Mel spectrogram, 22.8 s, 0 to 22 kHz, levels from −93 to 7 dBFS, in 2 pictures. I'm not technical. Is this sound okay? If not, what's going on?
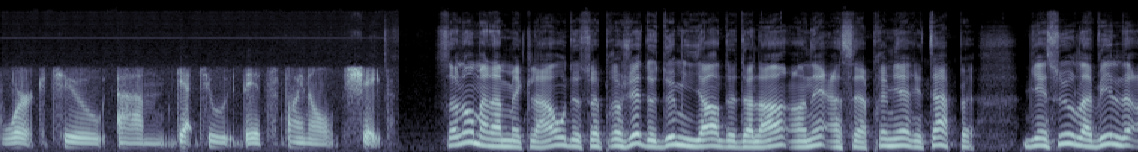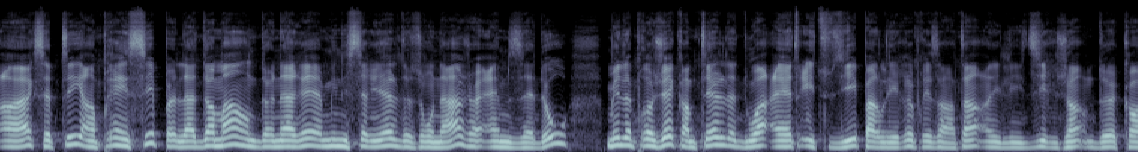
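Yes, this sound is okay, and there's nothing going on that needs fixing.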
